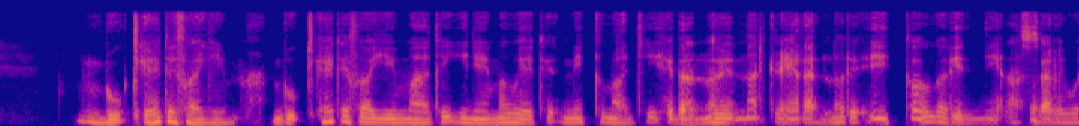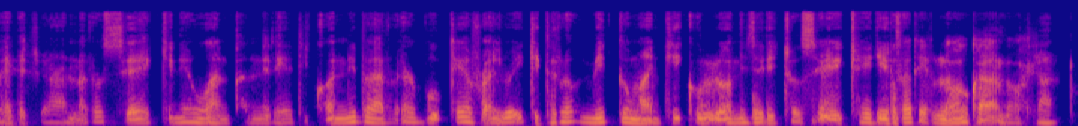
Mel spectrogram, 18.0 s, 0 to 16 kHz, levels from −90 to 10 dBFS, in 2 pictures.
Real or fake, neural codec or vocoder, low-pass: fake; codec, 24 kHz, 1 kbps, SNAC; 10.8 kHz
